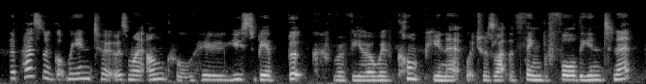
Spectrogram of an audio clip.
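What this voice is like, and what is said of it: English accent. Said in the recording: “I love your accent ... stay with my own accent ... Stay English”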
